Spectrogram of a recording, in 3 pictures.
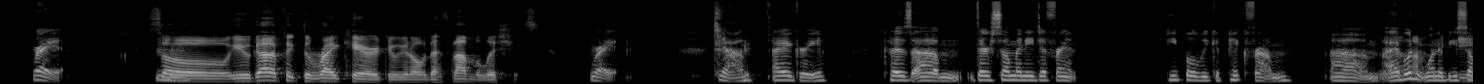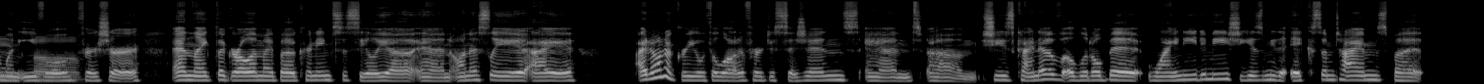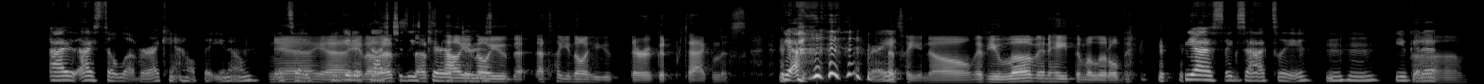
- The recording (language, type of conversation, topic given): English, unstructured, How do you think stepping into a fictional character's world would change your outlook on life?
- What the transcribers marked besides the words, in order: drawn out: "So"; chuckle; other background noise; laugh; chuckle; chuckle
